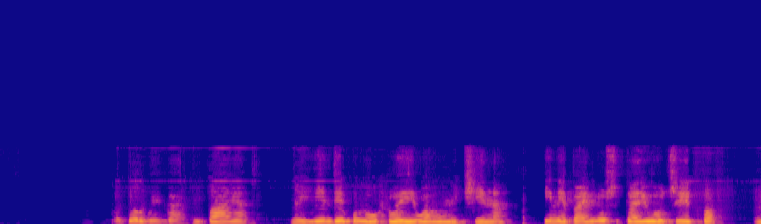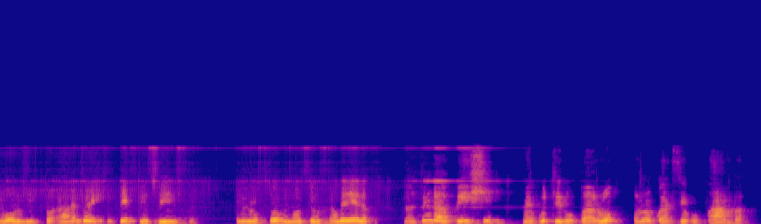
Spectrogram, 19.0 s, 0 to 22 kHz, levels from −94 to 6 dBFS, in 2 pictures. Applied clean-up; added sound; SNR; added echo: neural mask model DeepFilterNet 3.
